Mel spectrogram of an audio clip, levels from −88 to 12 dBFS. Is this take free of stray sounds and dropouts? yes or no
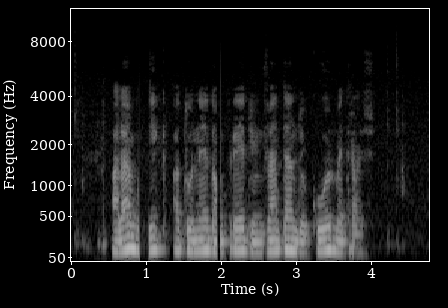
no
